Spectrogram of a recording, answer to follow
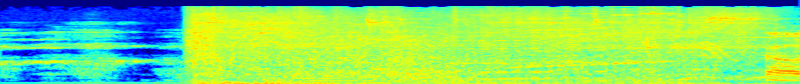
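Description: Action-scene sound effects from a TV episode's soundtrack: after about a second of near quiet with a low hum, a loud, dense rush of crashing, shattering noise starts and holds, with music under it.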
